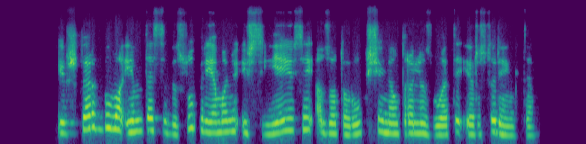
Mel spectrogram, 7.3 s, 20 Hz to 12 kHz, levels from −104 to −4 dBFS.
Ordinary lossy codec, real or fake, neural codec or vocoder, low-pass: Opus, 24 kbps; fake; codec, 16 kHz, 16 kbps, FreqCodec, larger model; 7.2 kHz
